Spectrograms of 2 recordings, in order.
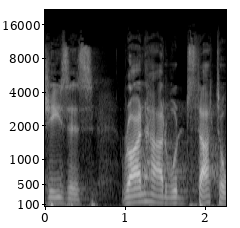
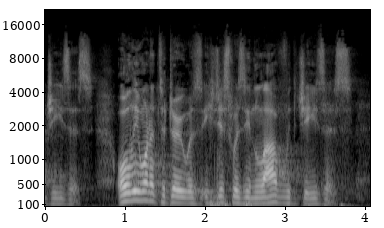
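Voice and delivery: usual speaking voice

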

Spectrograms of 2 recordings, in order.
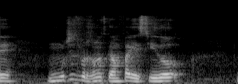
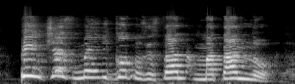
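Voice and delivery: very high-pitched, loud yell; 10 semitones higher, 8 dB louder than usual. Retelling how people at the hospital began shouting at the doctors, imitating a shout. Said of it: "Y comenzaron a gritar".

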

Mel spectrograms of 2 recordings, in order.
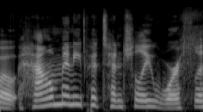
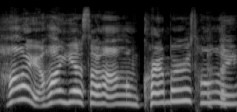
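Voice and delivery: put-on eager seller voice, higher and louder; 12 semitones higher, 7 dB louder than usual. Retelling how the robber guy first messaged a buyer: imitating Carlio. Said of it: "our robber guy, was like".

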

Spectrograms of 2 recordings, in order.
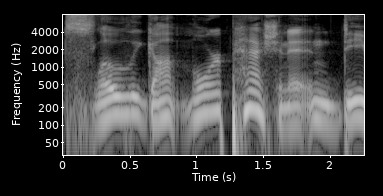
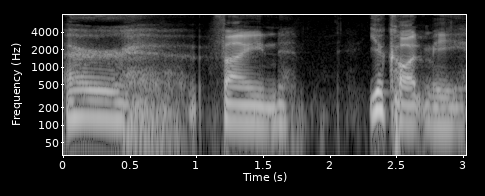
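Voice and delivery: put-on character voice, every word dragged out very slowly. Reading a story aloud, voicing Mister Krabs: Mister Krabs voice. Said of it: "I thought I had a good Mister Krabs".

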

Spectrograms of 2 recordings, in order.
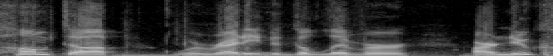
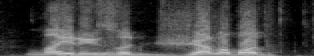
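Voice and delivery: radio-host announcing voice; 3 semitones higher, 4 dB louder than usual. Opening the show with a Rush Limbaugh voice. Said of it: "my ladies and gentlemen is Rush Limbaugh".

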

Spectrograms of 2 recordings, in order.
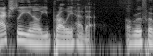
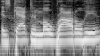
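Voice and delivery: fake Southern accent, louder; 3 semitones higher, 8 dB louder than usual. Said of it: "an instant Southern accent".

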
